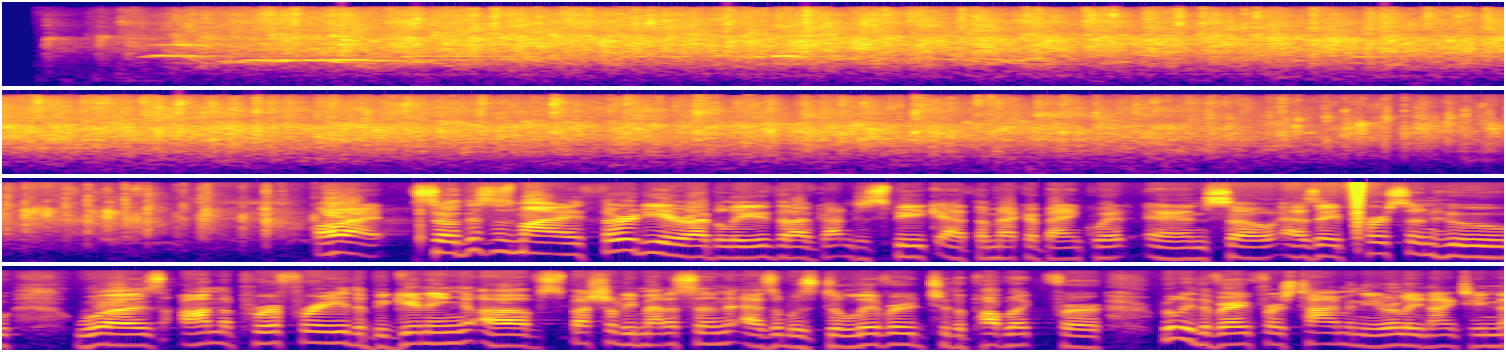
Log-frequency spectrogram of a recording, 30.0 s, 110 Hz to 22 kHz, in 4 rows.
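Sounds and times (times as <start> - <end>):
audience applauding: 0.2 - 17.0
person speaking: 16.6 - 19.8.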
